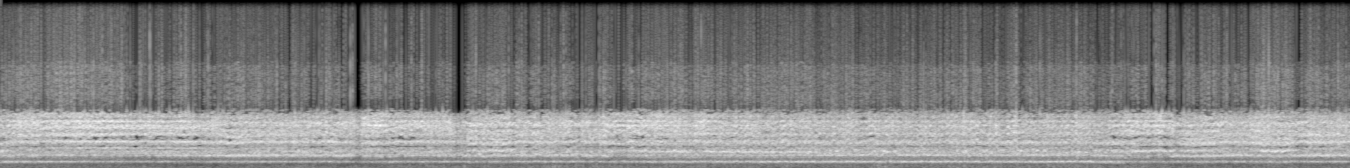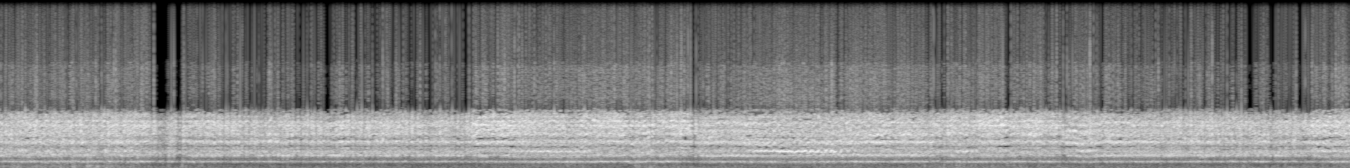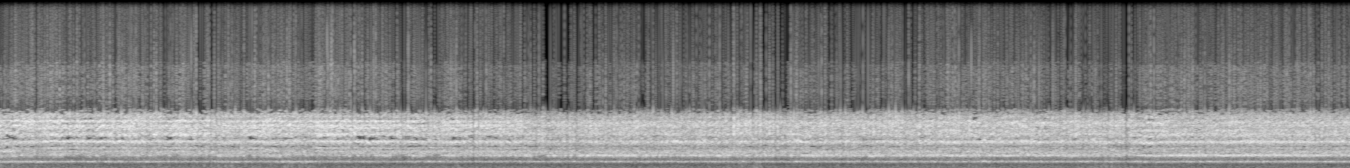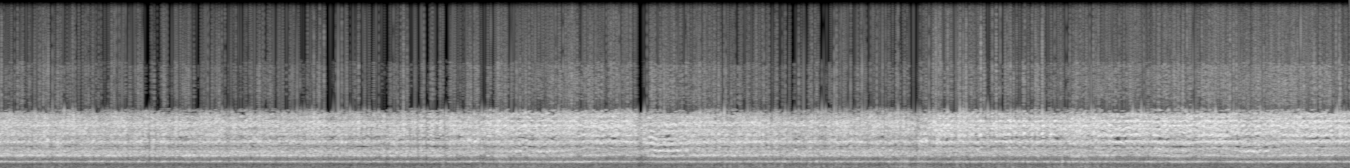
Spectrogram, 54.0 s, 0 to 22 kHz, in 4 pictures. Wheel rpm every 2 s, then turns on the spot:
230, 230, 230, 220, 200, 200, 220, 230, 230, 220, 220, 220, 230, 230, 230, 230, 240, 230, 230, 230, 230, 230, 230, 220, 230, 230, 230.
none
